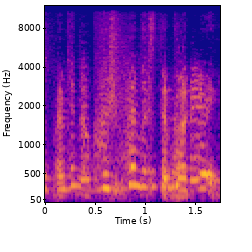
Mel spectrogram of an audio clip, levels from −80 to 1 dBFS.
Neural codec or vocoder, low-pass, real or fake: codec, 44.1 kHz, 0.9 kbps, DAC; 10.8 kHz; fake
